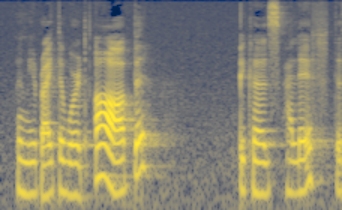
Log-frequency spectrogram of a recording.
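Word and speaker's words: آب: For example, when we write the word ab, because Aleph, the sound A, is at the beginning, we put that hat on top of Aleph, ab.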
